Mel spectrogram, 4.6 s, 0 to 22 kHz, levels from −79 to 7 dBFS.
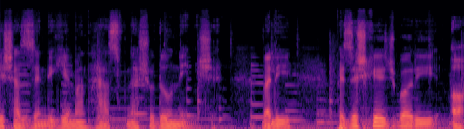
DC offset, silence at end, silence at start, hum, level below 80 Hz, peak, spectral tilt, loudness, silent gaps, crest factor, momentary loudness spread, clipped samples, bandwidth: under 0.1%; 0 s; 0 s; none; -34 dBFS; -8 dBFS; -5.5 dB/octave; -24 LUFS; none; 16 dB; 13 LU; under 0.1%; 16 kHz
